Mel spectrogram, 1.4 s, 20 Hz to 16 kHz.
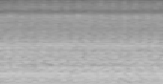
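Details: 1999 Honda CR-V running badly, intake removed, fuel already checked: uneven, lumpy idle with irregular stumble and shaking; misfire, with bad compression found.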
